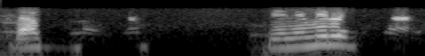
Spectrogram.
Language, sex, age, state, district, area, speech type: Bodo, female, 30-45, Assam, Udalguri, rural, conversation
